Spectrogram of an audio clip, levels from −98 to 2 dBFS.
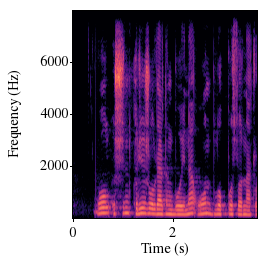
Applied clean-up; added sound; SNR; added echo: none; none; none; none.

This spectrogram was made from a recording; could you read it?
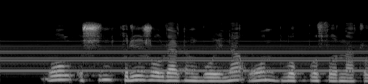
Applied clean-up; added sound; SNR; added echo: none; Wind instrument, woodwind instrument; 11 dB; none.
